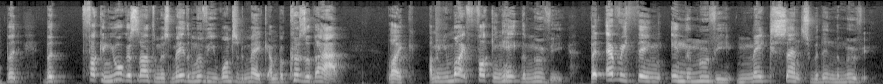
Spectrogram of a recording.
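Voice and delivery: ordinary talk, nothing marked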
